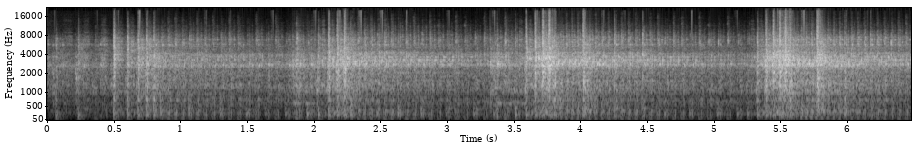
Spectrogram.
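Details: Royal Enfield 500 single (Asbo 34), rebuilt with ported head, barrel shortened 2 mm, Hitchcock's 9:1 piston, strobe-set timing; third start, about 10–15 minutes running since rebuild: slow even idle thump with occasional throttle blips, no rattles, leaks or smoke, plenty of compression; normal.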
